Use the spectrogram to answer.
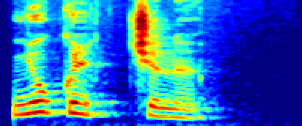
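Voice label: "нюкыльтчыны", Komi, female; kpv audio dict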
